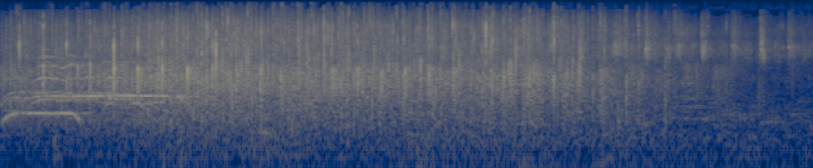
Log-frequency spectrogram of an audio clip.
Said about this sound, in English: give them a big round of applause, you guys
